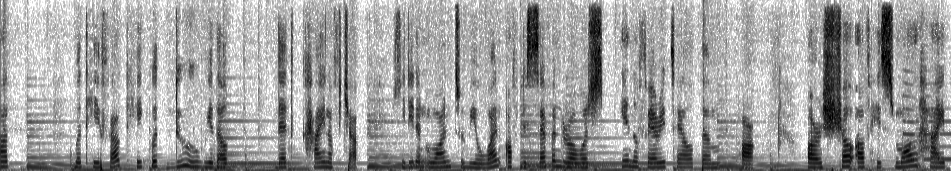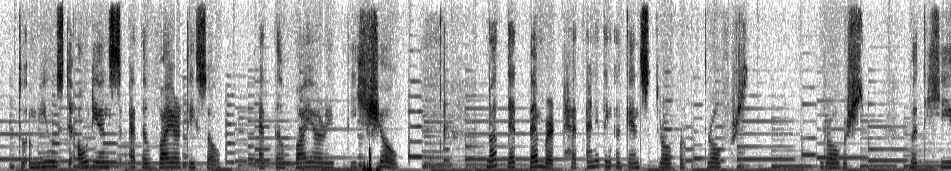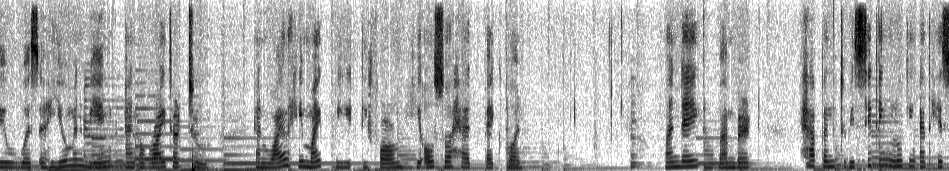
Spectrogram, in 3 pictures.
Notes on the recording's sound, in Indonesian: Pakai headset, suara plantronics, suara udara dari mulut terekam, mau diedit, tapi filenya tidak terbaca, yasudah lah yang ada saja.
